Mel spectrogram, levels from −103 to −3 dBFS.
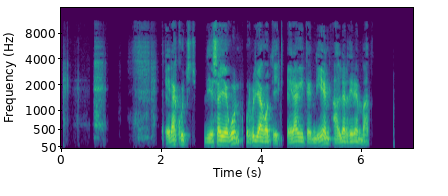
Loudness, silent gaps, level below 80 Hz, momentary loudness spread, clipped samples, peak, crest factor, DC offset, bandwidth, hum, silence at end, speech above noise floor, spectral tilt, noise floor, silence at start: -22 LUFS; 0.95-1.14 s, 1.22-1.30 s, 2.71-2.87 s, 4.46-4.52 s; -68 dBFS; 21 LU; under 0.1%; -4 dBFS; 20 dB; under 0.1%; 11.5 kHz; none; 0.9 s; 43 dB; -4.5 dB/octave; -64 dBFS; 0.05 s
